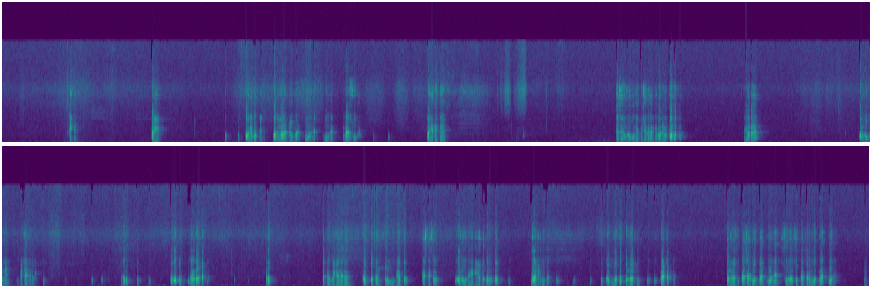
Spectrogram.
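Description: A middle-aged man lectures with animation, heard through a phone's speaker.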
